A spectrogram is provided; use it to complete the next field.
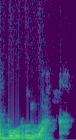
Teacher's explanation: que no existe la diferencia en la pronunciación entre las letras B y V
